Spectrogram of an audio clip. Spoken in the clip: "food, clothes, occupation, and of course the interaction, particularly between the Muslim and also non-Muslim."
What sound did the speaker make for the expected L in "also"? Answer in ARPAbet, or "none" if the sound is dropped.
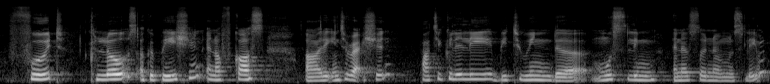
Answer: none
